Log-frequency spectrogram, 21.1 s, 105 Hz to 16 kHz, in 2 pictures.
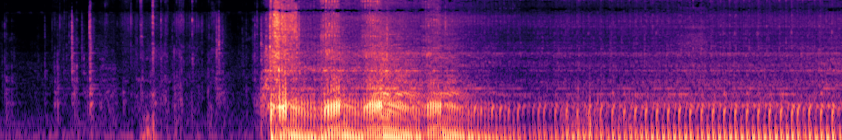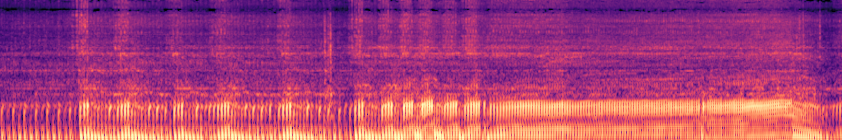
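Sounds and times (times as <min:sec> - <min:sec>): small motorcycle engine: 0:03.2 - 0:21.0.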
